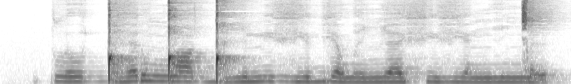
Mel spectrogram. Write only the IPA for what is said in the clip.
plʊ ɡ͡ǃɛɾuŋ͡ǃɑ ɡ͡ǃimʲə vʲəbʲɑwɪ ɲɛfʲuvʲæ ŋiŋ͡ǀɪ

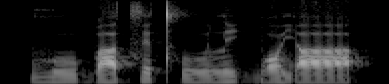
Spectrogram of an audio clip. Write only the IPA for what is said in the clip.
ɣuː˨ba˨t͡sɪ˦tʰuː˨ li˦ɡ͡bɔ˨jaː˨

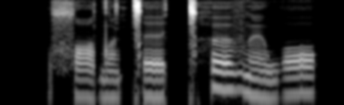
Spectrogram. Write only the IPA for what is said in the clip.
sˤœ˩dˤə̃˩ǀɛ˩ ǀʰœ˥ vɛ̃˩wɔ˧

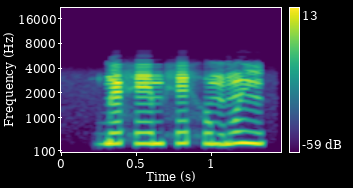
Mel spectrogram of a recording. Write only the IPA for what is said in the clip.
ɡ͡bɛ̃˨heː˨mhe˧ hu˨mɡʷĩ˦˨

